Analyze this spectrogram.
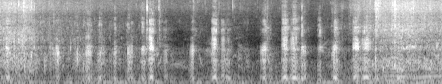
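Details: Ducks fighting give short, nasal quacks about twice a second in an uneven rhythm, over a constant hissing background.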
